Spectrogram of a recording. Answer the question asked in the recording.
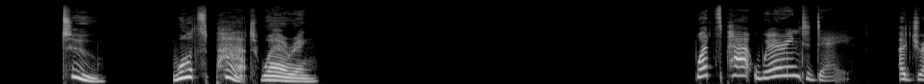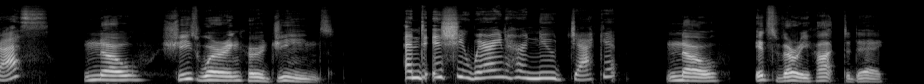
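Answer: Her jeans (no jacket)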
